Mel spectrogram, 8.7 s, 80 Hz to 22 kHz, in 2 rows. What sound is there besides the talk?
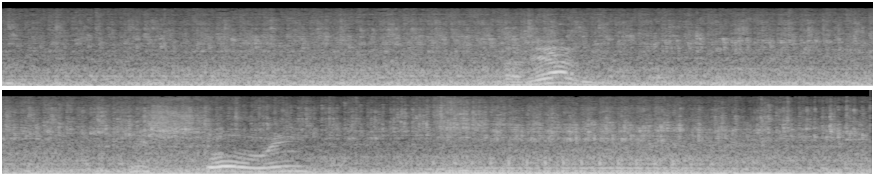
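1946 crank-start truck engine running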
